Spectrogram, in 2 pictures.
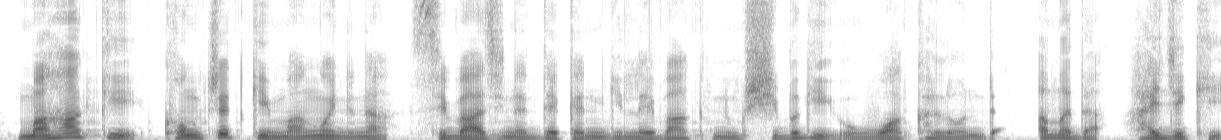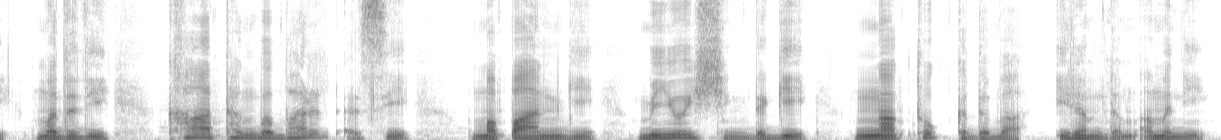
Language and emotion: Manipuri, neutral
